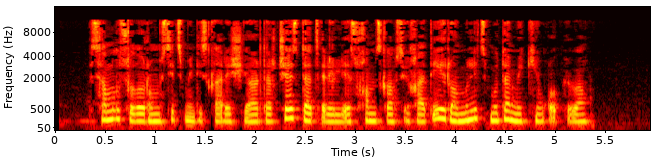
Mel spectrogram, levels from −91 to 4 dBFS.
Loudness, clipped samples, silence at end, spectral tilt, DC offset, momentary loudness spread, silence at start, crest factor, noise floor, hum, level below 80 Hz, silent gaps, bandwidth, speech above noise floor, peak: -22 LUFS; under 0.1%; 0.6 s; -4 dB/octave; under 0.1%; 8 LU; 0.35 s; 18 dB; -68 dBFS; none; -60 dBFS; none; 11.5 kHz; 45 dB; -6 dBFS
